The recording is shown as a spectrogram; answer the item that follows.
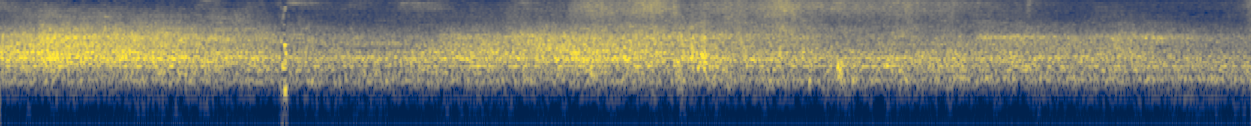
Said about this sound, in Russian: Составы метро отстаиваются в депо. Чтобы они исправно работали и доставляли пассажиров по месту назначения без поломок, составам требуется техническое обслуживание.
